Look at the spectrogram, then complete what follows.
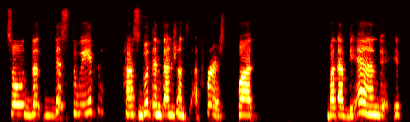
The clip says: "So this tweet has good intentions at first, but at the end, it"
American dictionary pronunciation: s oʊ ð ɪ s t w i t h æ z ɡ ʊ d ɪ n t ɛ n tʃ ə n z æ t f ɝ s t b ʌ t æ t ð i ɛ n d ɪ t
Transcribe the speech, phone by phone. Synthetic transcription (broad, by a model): s oʊ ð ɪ s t w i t h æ s ɡ ʊ d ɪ n t ɛ n ʃ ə n s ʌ t f ɝ s t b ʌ t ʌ t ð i ɛ n d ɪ t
